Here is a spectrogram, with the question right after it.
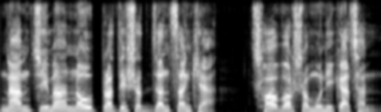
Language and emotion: Nepali, neutral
